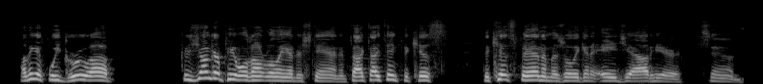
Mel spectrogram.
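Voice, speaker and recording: A man with an American accent, high pitch, lively intonation and a fairly quick pace, against a quiet background. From Texas. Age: 60s. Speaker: rock musician. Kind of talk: casual chat.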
